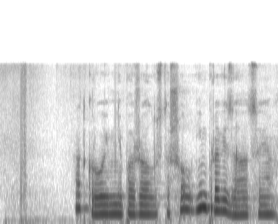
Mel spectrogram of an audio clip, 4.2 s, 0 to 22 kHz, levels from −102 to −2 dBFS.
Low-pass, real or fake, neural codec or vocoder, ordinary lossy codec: none; real; none; none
